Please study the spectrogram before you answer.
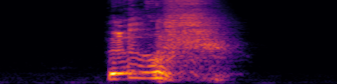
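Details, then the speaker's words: Deliberately induced single sneeze from a sick person with a sensitive nose: forceful wet sneeze with sharp onset and hissing spray, under a second, amid nose blowing and coughing. "I'm sick, but I don't used to sneeze naturally, so I have to induce. Hope you don't mind."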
